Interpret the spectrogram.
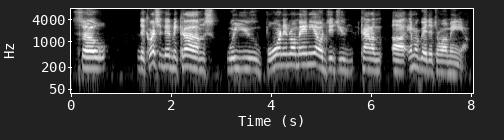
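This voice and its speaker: A man with a high, bright voice hosts the show and asks his guest curious questions. He comes through a video call, and the audio sounds dull and lo-fi. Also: measured pace. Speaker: host. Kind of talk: interview questions.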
